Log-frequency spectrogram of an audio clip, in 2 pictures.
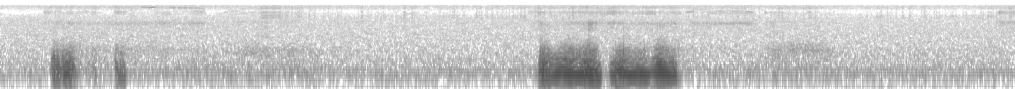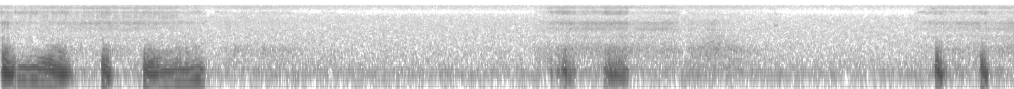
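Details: A sleeping seven-month-old chihuahua cross snores loudly indoors. Buzzy, rattling snore bursts of about one to two seconds come in clusters, separated by quiet stretches of faint breathing.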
